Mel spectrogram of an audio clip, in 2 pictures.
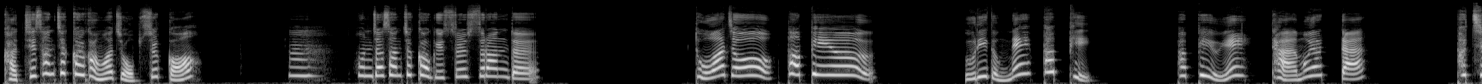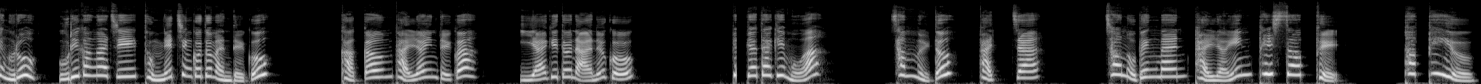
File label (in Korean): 밝음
